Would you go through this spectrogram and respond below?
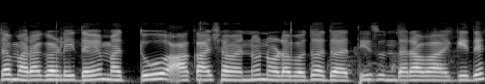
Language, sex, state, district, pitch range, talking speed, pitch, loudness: Kannada, female, Karnataka, Chamarajanagar, 195-215 Hz, 100 wpm, 205 Hz, -13 LUFS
